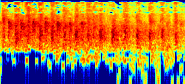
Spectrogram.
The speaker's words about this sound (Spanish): O sea, un aplauso a la pastora.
